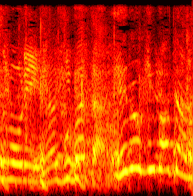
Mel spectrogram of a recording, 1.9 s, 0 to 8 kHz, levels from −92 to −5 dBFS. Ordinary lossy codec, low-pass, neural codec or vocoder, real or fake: none; 7.2 kHz; none; real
